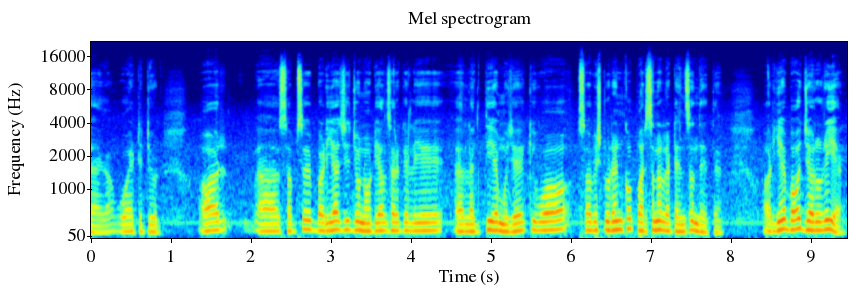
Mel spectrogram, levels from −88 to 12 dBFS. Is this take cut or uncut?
uncut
